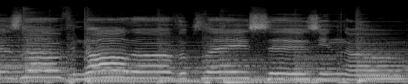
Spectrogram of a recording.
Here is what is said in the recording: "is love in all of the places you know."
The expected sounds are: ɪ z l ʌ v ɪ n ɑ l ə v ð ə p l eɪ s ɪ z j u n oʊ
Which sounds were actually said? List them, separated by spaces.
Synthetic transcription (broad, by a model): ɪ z l ʌ v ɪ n ɑ l ə v ð ə p l eɪ s ɪ z j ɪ n oʊ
